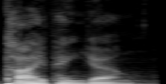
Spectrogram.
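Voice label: "Taai Pìhng Yèuhng", the Pacific Ocean, Cantonese; 太平洋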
